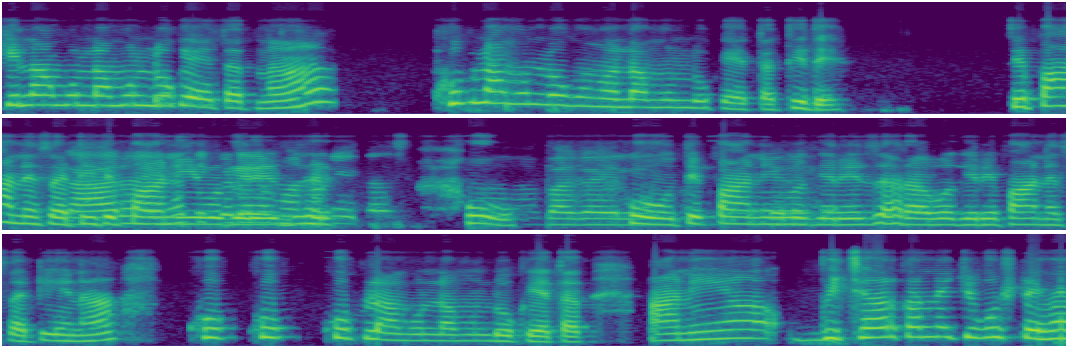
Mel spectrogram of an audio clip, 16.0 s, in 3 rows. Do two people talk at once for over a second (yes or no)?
yes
